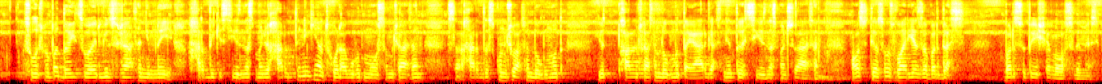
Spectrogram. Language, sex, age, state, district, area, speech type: Kashmiri, male, 45-60, Jammu and Kashmir, Srinagar, urban, spontaneous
